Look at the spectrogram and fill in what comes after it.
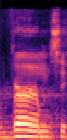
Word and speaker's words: Worms: Diet of Worms, or Verms, if you're doing the nice pronunciation.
